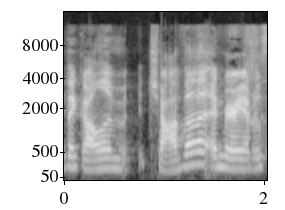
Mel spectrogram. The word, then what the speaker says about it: Chava: think he pronounced the names in like digestible American sounds, which is totally fair. So he pronounced it Hava, but Hmm. it's probably like Hava. Chava. Chava and Right.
